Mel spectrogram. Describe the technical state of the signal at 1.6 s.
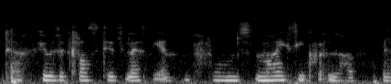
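At 1.6 s the signal is intact, with the speech passing through the AMR wideband (HD Voice) path as normal and no fault present at that moment.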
